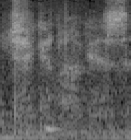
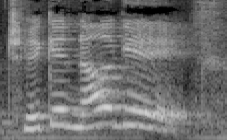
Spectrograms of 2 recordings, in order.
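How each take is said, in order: First: The phrase is whispered very softly. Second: The phrase is said louder in full voice. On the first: "me whispering chicken nuggets" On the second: "I said it louder"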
